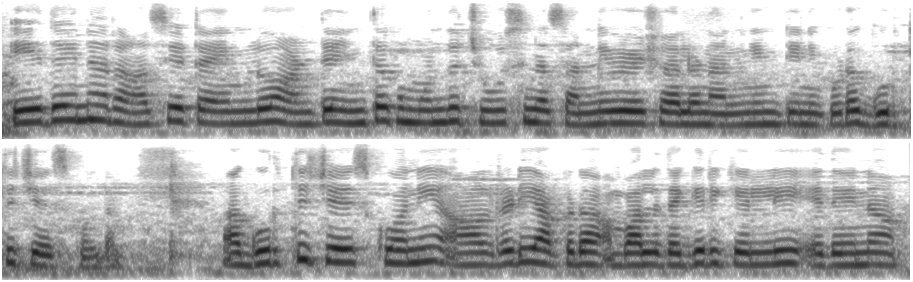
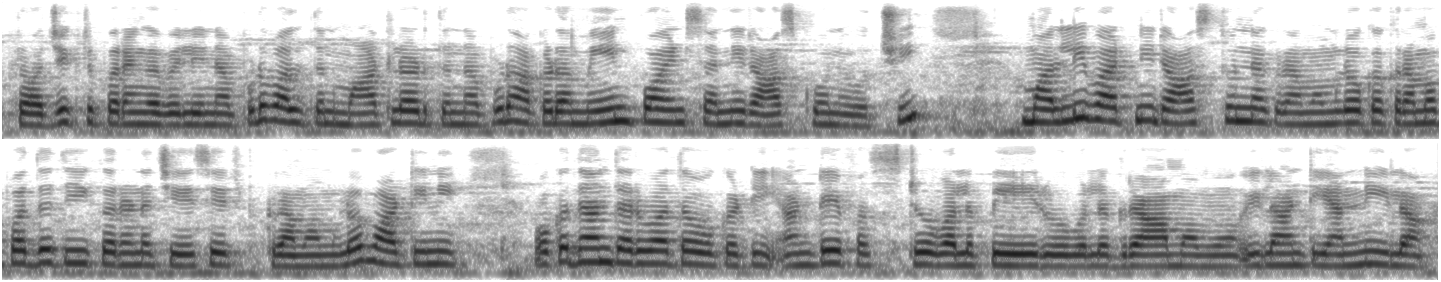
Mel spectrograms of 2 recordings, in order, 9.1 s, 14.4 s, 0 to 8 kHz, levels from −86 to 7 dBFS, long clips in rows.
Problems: background sounds at intervals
